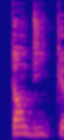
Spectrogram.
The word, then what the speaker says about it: tandis que: Tandis que o tandis que, unos pronuncian la S, otros no, entonces eso no es una regla, como quieran, tiene el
